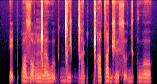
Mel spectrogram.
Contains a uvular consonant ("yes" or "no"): no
